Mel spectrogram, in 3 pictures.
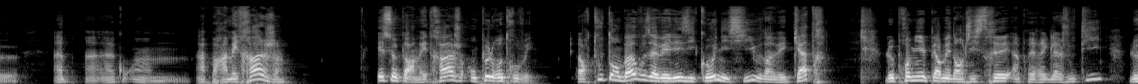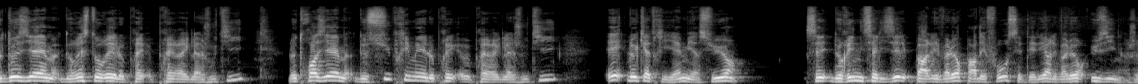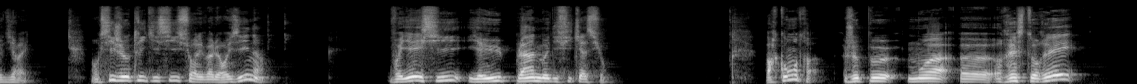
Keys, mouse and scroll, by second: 25.4 click, 33.0 click.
